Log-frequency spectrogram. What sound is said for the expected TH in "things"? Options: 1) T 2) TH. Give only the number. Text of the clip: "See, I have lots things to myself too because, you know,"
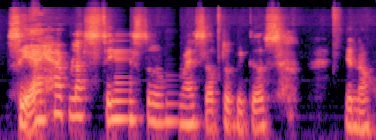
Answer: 1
